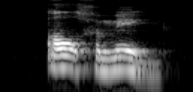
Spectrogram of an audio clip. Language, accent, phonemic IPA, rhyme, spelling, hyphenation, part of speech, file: Dutch, Netherlands, /ˌɑl.ɣəˈmeːn/, -eːn, algemeen, al‧ge‧meen, adjective, Nl-algemeen.ogg
- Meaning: 1. general 2. common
